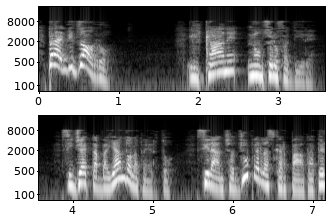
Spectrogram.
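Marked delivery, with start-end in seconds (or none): 0.1-1.0 high, loud call to a dog; shouted command. A narrator's reading. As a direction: call out to send the dog fetching. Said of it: "e grida". (comando gridato al cane)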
